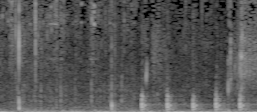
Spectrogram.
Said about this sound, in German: Ja, sollen wir mal klopfen oder?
